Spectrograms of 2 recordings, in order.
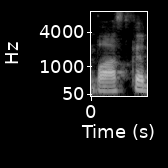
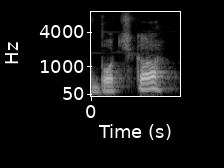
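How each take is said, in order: First: The name is said in a simplified, anglicized way. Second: The name is said with its Hungarian pronunciation. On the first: It is made easy for others to say. "I just say Boska to try to make it easy" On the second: It is the original pronunciation of the name. "The Hungarian pronunciation is Bochka"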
